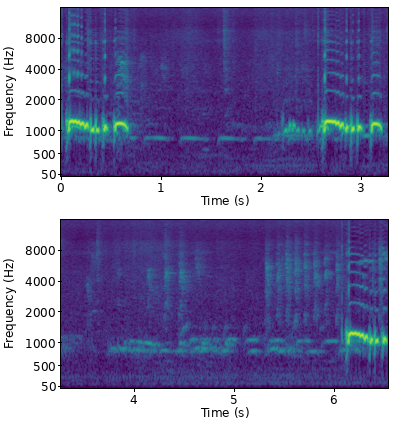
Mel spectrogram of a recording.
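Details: Loud local zebra dove singing to lure others: three rapid rolling coo bursts spaced about three seconds apart, joined by soft drawn-out level coos, with faint high chirps.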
